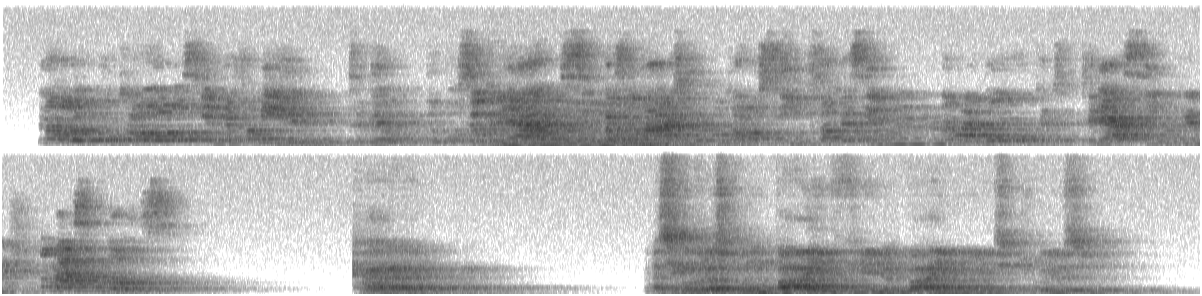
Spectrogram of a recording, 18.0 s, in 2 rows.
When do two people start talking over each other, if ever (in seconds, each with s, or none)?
3.6 s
